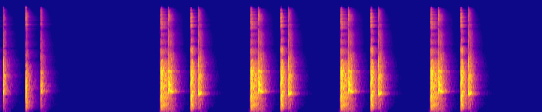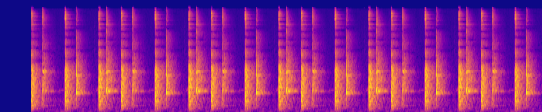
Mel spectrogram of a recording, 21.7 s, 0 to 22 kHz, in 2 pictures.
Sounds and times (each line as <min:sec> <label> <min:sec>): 0:00.0 ping pong 0:01.1
0:03.2 ping pong 0:04.3
0:05.0 ping pong 0:06.1
0:06.8 ping pong 0:07.9
0:08.6 ping pong 0:09.7
0:11.5 ping pong 0:21.6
